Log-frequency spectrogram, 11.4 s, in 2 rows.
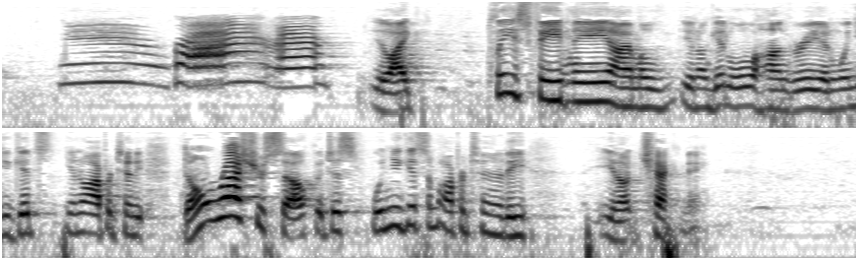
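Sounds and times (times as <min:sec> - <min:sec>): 
voice imitating a crying infant: 0:00.4 - 0:02.8
speech: 0:02.5 - 0:10.5.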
